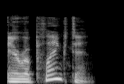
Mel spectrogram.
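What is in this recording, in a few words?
"aeroplankton", English, uk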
